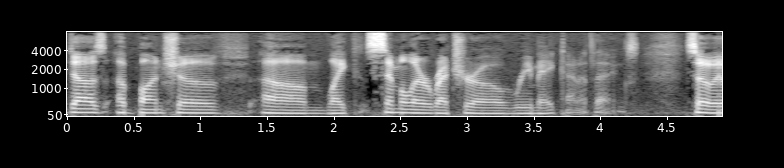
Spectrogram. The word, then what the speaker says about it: Retreaux: It doesn't trade on kind of the easy stuff that a bunch of retro, and that's spelled RETREAUX, faux retro games, kind of do.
